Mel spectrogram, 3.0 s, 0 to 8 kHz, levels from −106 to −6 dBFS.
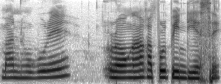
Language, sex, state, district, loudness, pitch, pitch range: Assamese, female, Assam, Kamrup Metropolitan, -15 LUFS, 225 Hz, 220-240 Hz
